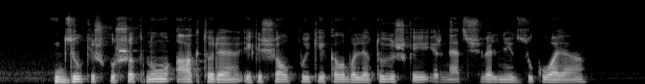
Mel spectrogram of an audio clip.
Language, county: Lithuanian, Klaipėda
